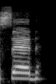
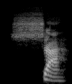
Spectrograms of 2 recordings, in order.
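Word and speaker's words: siya: But the s i y combination that makes a sh sound. So in sha.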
